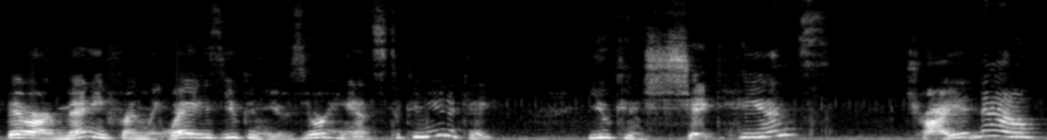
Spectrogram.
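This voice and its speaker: A woman with a fairly high voice teaches a read-aloud lesson to very young children. She speaks slowly, repeats simple phrases and checks in with short questions. There is clear background noise on the recording. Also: sing-song, poor audio. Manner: instructional, simple phrases with repetition and prompting questions. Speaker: pre-kindergarten teacher.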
